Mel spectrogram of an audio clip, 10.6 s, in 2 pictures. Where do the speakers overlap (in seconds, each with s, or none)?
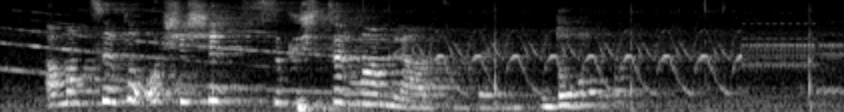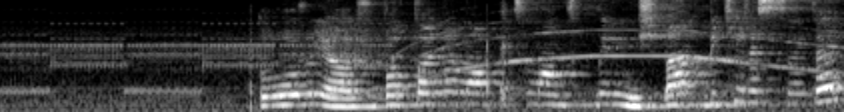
none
